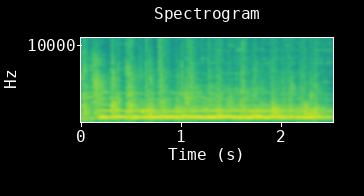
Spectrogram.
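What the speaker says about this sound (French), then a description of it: "Est-ce qu'on peut applaudir pour lui?" Wedding-ceremony audience applauding in a steady, dense wash of clapping that holds loud and even throughout, with crowd murmur mixed in.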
